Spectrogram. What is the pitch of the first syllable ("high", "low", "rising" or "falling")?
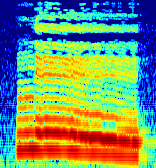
falling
